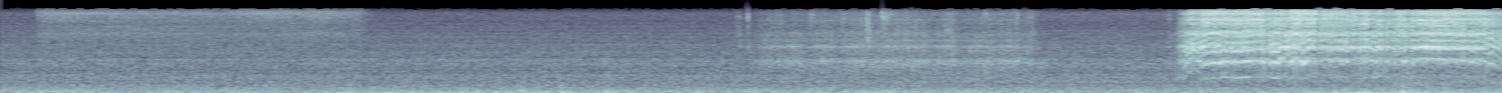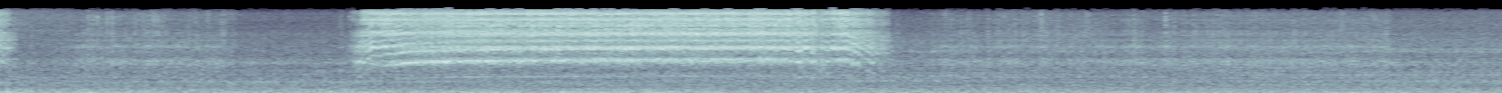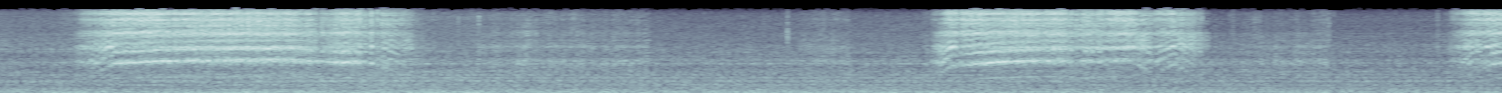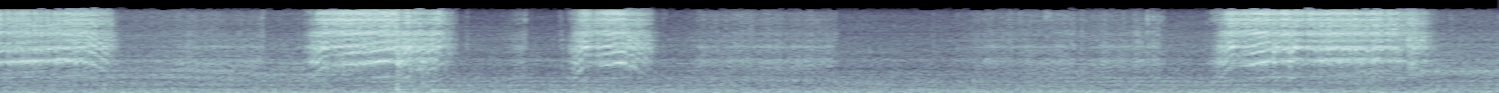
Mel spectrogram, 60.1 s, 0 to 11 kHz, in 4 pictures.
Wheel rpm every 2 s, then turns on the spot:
0, 0, 0, 10, 30, 30, 160, 80, 20, 110, 160, 120, 30, 30, 10, 80, 150, 30, 10, 40, 130, 20, 90, 30, 70, 40, 20, 20, 70, 90.
6-10 14-18 24-30 34-38 42-44 46-48 50-56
